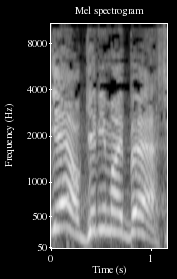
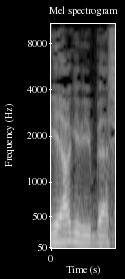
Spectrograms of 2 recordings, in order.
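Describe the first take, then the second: First: High, forceful answer back; emphatic commitment. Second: Low, soft, noncommittal agreement; half-hearted reply. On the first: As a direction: commit loudly, as if pushed to it. Player finally answers with force. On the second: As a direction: agree without real commitment. Half-committed player answers his coach. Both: Retold or imitated.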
